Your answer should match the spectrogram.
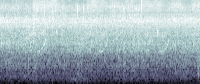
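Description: Fuel pouring from a can's flexible spout into a combine's fuel tank filler: a steady rush of liquid.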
